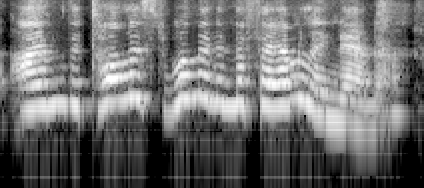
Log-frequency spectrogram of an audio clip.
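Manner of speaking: put-on light, high young woman's voice; a hint of a proud granddaughter; granddaughter's voice. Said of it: "She says".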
